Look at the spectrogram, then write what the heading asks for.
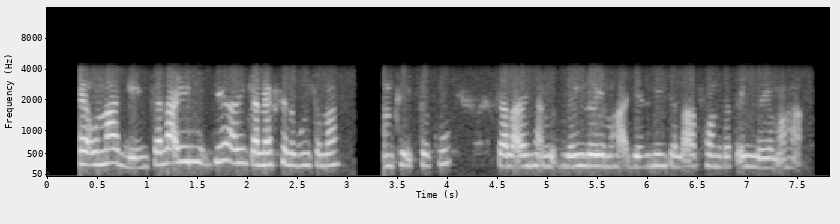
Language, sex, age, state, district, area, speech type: Santali, female, 30-45, West Bengal, Birbhum, rural, conversation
